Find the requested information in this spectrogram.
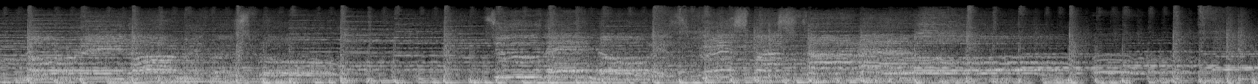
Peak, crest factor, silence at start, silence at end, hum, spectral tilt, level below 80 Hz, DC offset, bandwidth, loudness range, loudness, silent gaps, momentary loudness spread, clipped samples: -6 dBFS; 12 dB; 0 s; 0 s; none; -5 dB/octave; -28 dBFS; under 0.1%; 17 kHz; 2 LU; -19 LUFS; none; 5 LU; under 0.1%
